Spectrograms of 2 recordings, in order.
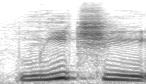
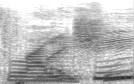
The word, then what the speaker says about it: lychee: I also learned that I was saying lychee incorrectly. It's lychee, Lychee?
